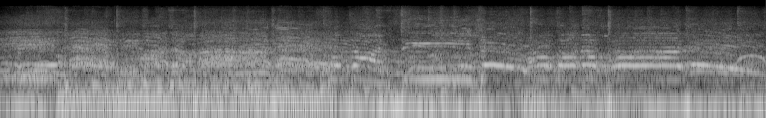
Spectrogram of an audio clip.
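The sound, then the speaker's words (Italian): A dense crowd celebrates in the streets of Paris on a Sunday afternoon, with a steady roar of many voices, yells and whoops rising over the din, sustained and loud throughout with no single voice standing out. “Camminando domenica pomeriggio a Parigi, questo è quello che si sentiva nelle strade della capitale.”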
